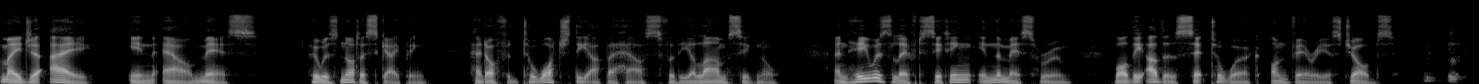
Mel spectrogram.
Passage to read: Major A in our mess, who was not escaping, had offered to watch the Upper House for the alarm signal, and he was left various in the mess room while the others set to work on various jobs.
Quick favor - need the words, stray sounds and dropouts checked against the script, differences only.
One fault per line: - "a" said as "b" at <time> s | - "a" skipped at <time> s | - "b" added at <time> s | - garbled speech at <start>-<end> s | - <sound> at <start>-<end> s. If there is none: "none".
- "various" said as "sitting" at 9.2 s
- throat clearing at 14.2-14.7 s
